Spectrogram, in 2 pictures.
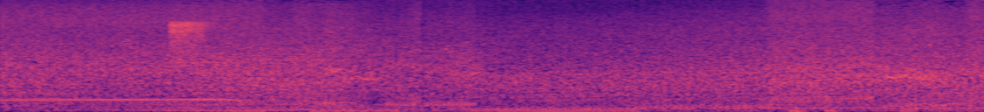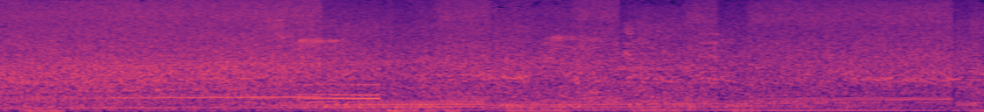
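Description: A car engine hums steadily as a car drives along a street.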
